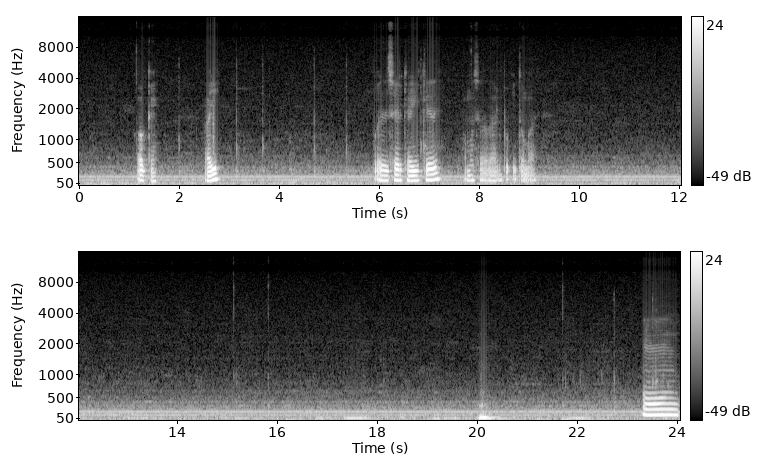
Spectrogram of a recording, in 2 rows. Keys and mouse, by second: 2.9-8.9 middle drag, 8.9-19.5 drag, 23.2-24.0 middle drag.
